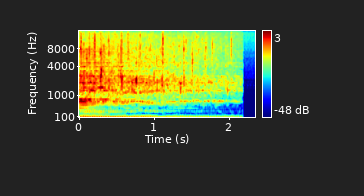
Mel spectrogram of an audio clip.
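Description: The ballad's backing band holding its final chord and slowly fading, with audience applause beginning faintly beneath it.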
